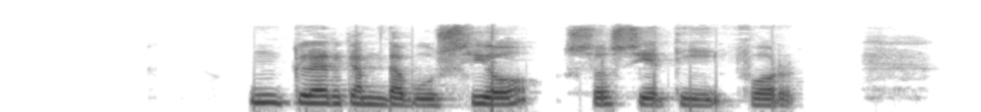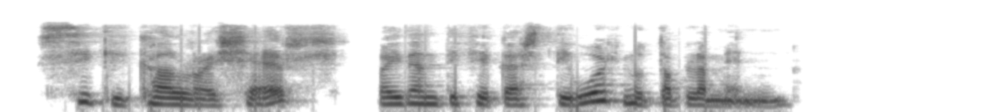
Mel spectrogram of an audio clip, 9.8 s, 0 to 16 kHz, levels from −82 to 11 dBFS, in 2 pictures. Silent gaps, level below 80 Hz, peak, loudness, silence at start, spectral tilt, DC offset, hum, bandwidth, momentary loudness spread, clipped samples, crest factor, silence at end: 4.04-4.25 s, 4.74-5.10 s, 6.67-6.80 s; -56 dBFS; -2 dBFS; -19 LUFS; 1.25 s; -4.5 dB/octave; under 0.1%; none; 8.2 kHz; 10 LU; under 0.1%; 18 dB; 0.95 s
